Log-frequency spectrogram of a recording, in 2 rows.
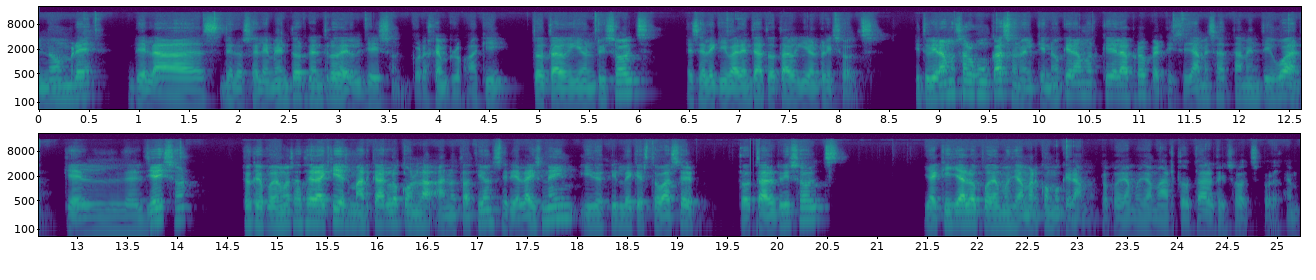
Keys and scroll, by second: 17.1 Return.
